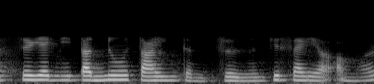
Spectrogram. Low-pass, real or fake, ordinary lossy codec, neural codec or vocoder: 3.6 kHz; fake; none; codec, 16 kHz, about 1 kbps, DyCAST, with the encoder's durations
